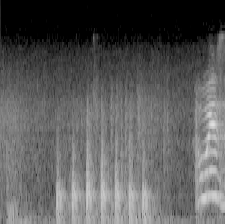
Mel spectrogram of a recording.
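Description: Rapid knocking on a wooden door, about ten quick raps in a row.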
